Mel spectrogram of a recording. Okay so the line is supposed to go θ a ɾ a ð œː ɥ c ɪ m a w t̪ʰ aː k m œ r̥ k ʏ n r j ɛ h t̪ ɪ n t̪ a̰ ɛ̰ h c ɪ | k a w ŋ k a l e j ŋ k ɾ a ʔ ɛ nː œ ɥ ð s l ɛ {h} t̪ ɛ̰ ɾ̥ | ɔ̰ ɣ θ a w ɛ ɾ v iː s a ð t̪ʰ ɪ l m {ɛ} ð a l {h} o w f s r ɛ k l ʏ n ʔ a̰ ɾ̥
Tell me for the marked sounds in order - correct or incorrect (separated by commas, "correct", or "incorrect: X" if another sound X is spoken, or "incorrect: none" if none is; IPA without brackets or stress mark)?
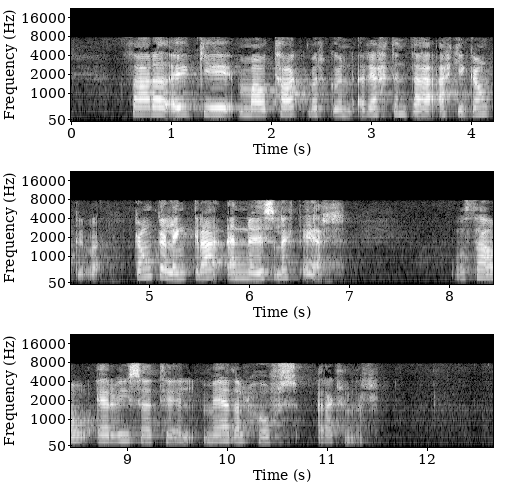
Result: incorrect: x, incorrect: ɛː, correct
